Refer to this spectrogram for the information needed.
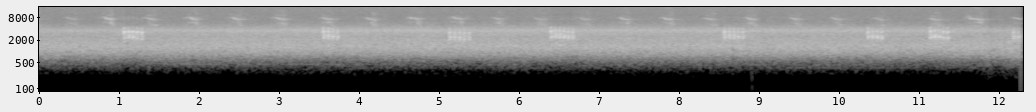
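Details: Red-headed Woodpecker at its nest while feeding a chick, filmed from a blind in Cook County, Illinois, in spring 2020. Short harsh, buzzy bursts come irregularly every one to two seconds over steady hiss, with rapid thin high chirps repeating throughout.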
